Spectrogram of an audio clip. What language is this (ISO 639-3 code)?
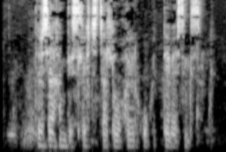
mon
